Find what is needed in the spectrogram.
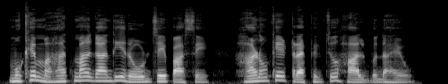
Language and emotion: Sindhi, neutral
